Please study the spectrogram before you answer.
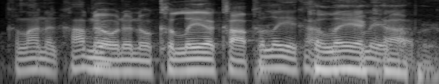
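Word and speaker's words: Kahleah: Kalana, I don't want to say her name wrong. Kalana Copper? No. Kalea Copper.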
